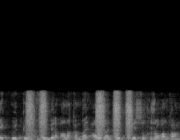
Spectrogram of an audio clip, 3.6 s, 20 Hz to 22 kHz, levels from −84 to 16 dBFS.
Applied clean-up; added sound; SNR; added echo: none; Respiratory sounds; -1 dB; reverberation time 2.5 s.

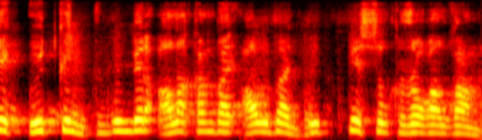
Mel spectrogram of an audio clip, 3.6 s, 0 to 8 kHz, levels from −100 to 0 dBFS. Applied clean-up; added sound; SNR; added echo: neural mask model DeepFilterNet 3.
